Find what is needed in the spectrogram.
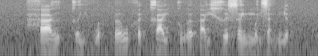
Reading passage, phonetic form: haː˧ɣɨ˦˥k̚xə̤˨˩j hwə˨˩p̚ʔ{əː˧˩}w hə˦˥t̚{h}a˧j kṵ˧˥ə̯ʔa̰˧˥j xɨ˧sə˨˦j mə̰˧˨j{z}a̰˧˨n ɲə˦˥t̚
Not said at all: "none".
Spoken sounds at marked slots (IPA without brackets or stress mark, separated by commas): əː˧, x, z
